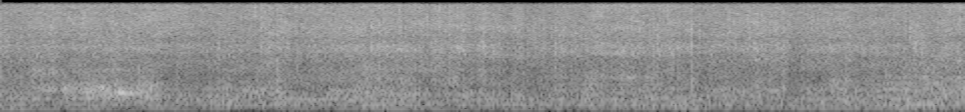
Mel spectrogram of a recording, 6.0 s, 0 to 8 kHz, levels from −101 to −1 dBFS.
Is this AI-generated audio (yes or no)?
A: yes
